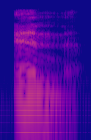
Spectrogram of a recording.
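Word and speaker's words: ἐν: And right after that, we see the preposition en. Compare the verb ain and the preposition en. Notice the long eta, ain, on the verb and the short epsilon, en, on the preposition.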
